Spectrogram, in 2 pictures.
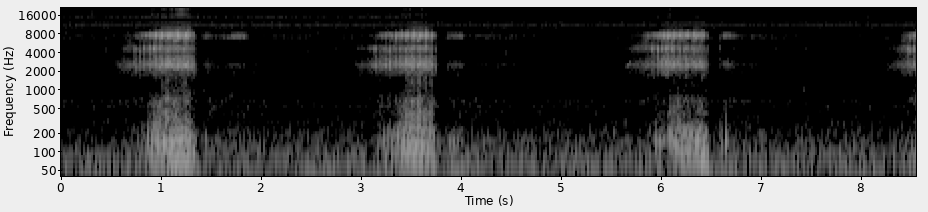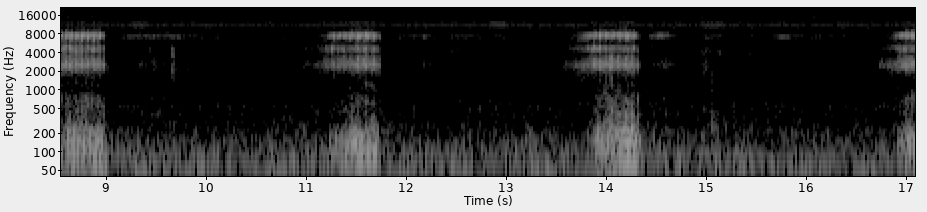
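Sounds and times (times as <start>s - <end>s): dog snoring: 0.6s - 1.8s, 2.9s - 4.1s, 5.7s - 6.8s, 8.3s - 9.1s, 11.0s - 11.8s, 13.6s - 14.6s, 16.7s - 17.0s.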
